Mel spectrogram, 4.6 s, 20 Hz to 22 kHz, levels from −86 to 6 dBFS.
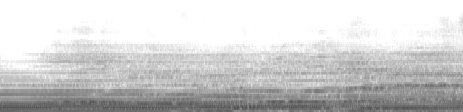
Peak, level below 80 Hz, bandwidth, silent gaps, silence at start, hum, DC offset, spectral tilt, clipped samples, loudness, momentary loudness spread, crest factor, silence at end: -18 dBFS; -44 dBFS; 4.7 kHz; none; 0 s; none; under 0.1%; -9.5 dB/octave; under 0.1%; -29 LUFS; 2 LU; 10 dB; 0 s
